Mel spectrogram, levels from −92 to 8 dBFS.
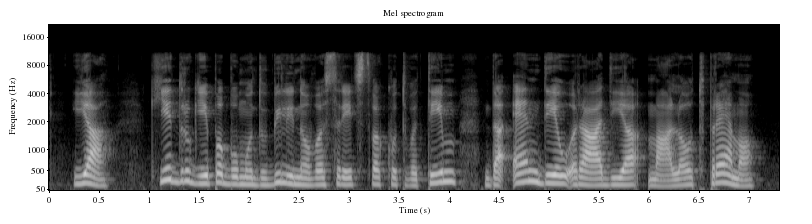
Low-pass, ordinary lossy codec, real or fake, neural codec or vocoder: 10.8 kHz; none; real; none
